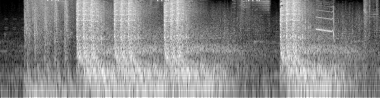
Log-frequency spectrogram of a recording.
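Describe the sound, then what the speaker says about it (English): Gun test in the video game Mass Effect: a series of loud, close, sharp shots in bursts, each with a booming tail, one pause before a final burst. "I was just testing out my gun then and didn't like that one"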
